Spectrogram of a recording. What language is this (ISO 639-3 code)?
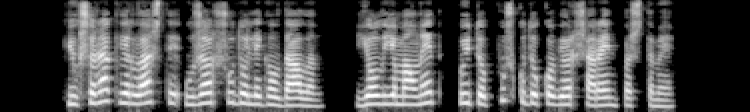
chm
